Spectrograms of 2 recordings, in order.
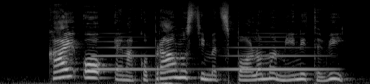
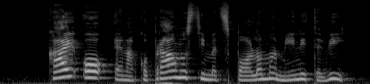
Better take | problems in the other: second | background sound (Wind instrument, woodwind instrument); 9 dB below the speech

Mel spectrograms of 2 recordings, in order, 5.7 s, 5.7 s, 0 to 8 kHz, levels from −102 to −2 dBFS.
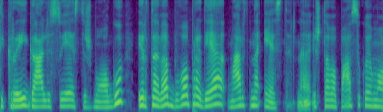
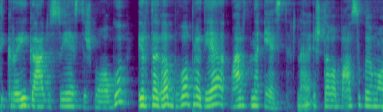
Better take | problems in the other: first | noise reduction (neural mask model DeepFilterNet 3)

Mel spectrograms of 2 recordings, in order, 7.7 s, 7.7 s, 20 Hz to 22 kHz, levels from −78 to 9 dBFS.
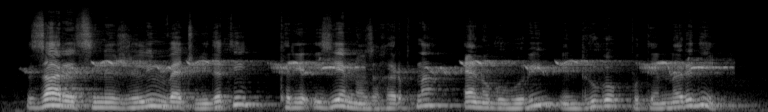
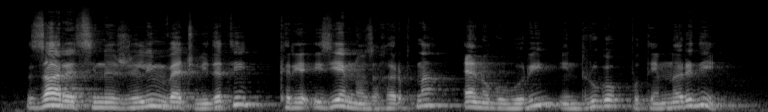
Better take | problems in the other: second | background sound (Bird); 9 dB below the speech

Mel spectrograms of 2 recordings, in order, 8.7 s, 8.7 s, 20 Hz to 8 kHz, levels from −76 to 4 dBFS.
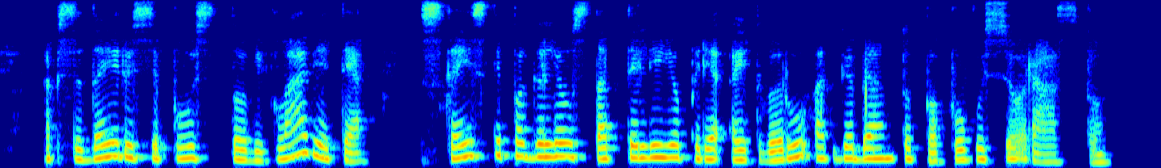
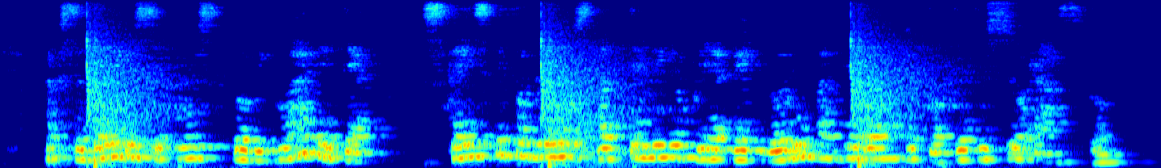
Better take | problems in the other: first | noise reduction (classical method WPE with log-MMSE)

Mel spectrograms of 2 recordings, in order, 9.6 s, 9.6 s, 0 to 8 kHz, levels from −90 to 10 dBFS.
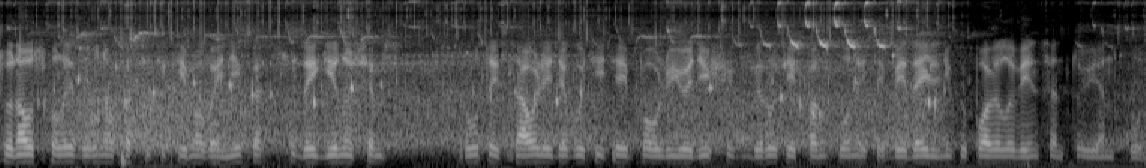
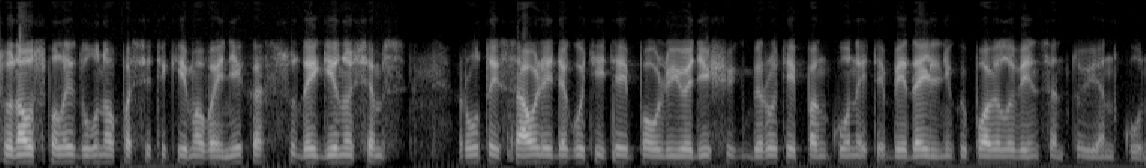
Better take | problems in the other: second | background sound (Water / Bird); 1 dB below the speech

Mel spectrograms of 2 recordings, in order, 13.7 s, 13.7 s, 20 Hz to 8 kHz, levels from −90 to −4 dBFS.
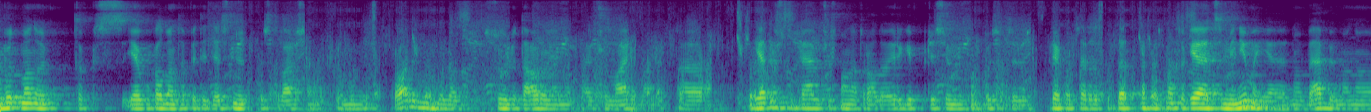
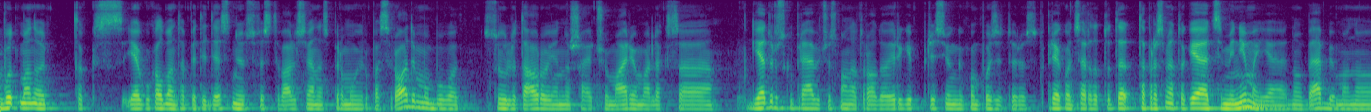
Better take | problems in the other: second | noise reduction (neural separator model SepFormer DNS4)

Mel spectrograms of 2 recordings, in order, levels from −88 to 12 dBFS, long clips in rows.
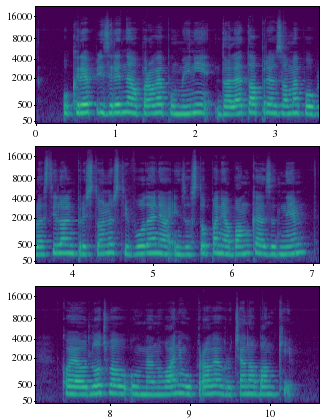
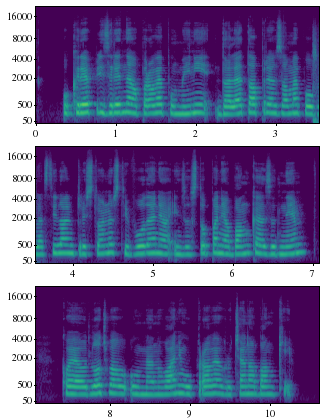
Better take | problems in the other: first | noise reduction (neural mask model DeepFilterNet 3)

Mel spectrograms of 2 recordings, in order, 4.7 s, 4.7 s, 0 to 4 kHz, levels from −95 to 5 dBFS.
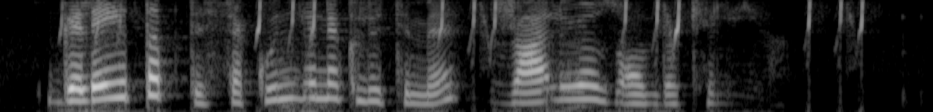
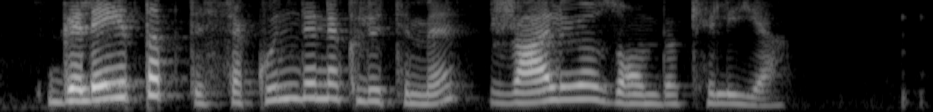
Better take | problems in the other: second | noise reduction (neural separator model SepFormer WHAM!)

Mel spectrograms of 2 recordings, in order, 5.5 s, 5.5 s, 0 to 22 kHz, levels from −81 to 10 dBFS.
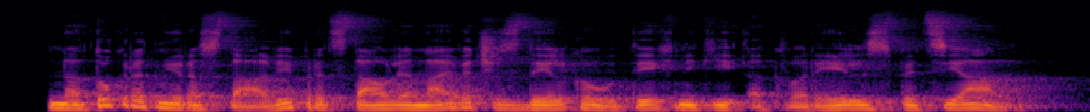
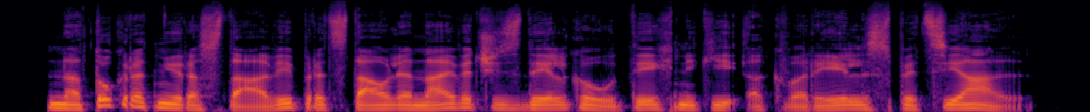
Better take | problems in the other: second | room echo; dies away in 0.7 s

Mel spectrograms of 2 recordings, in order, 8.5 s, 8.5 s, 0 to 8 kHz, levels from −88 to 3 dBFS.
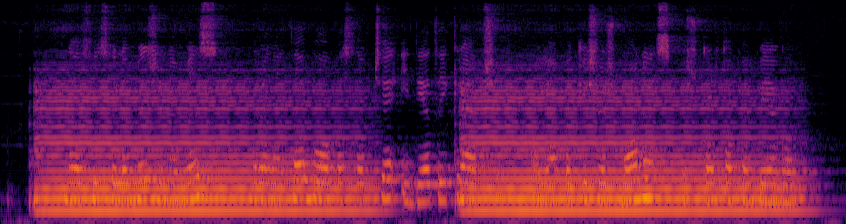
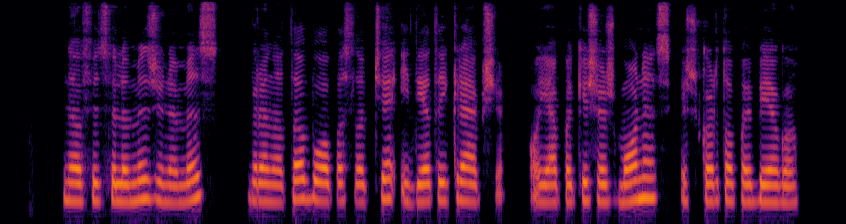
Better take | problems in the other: second | background sound (Bowed string instrument); 4 dB above the speech // room echo; dies away in 0.7 s

